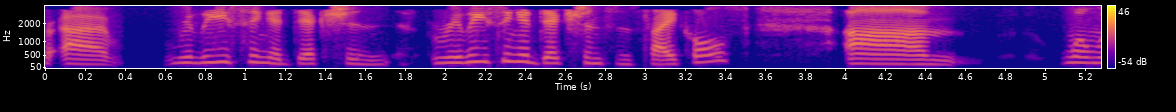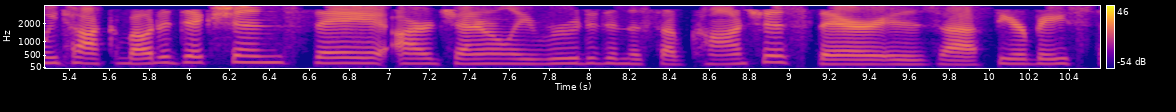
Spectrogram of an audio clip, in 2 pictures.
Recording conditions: phone line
